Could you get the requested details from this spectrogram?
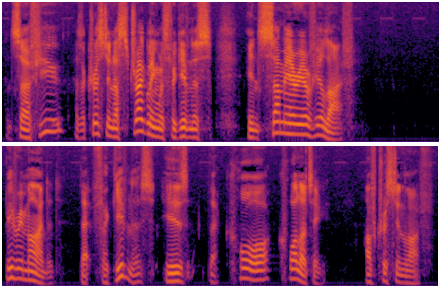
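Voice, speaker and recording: Animated male preacher telling a parable. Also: medium pitch, a little slow. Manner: animated storytelling, voicing characters in the parable. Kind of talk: sermon.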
